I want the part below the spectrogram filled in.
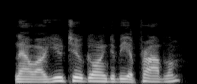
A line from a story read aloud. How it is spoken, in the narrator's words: she asked kindly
